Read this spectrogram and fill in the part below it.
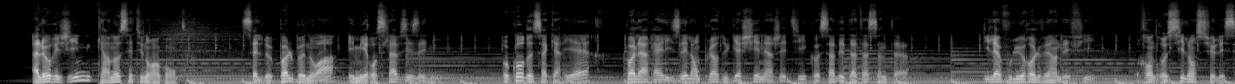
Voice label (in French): film institutionnel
